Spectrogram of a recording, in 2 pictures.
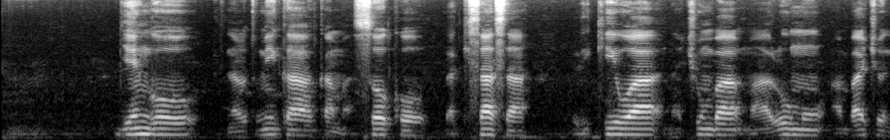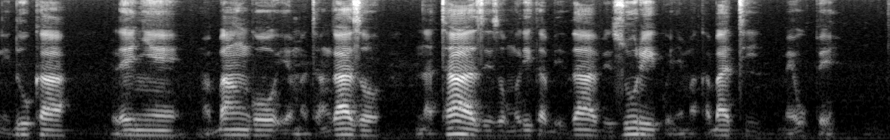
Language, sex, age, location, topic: Swahili, male, 25-35, Dar es Salaam, finance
